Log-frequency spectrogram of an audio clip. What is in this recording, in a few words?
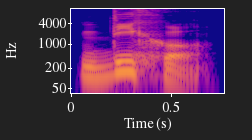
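"DIJO", Spanish; mekanta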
